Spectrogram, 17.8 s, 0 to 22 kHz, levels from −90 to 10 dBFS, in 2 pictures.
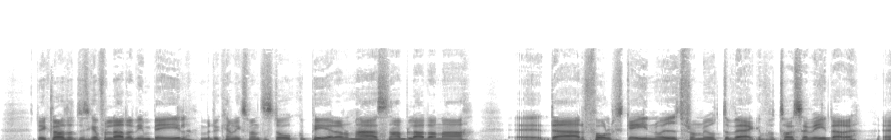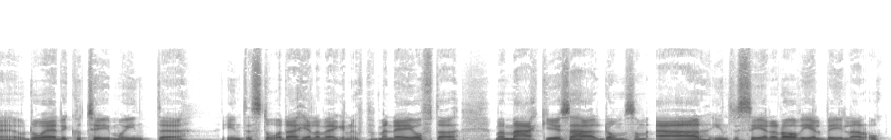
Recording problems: none

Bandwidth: 14.5 kHz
